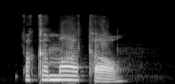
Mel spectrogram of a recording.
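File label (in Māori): "whakamatao", Māori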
